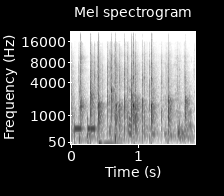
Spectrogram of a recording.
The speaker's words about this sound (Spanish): Aplauso para la gente de Connecticut.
